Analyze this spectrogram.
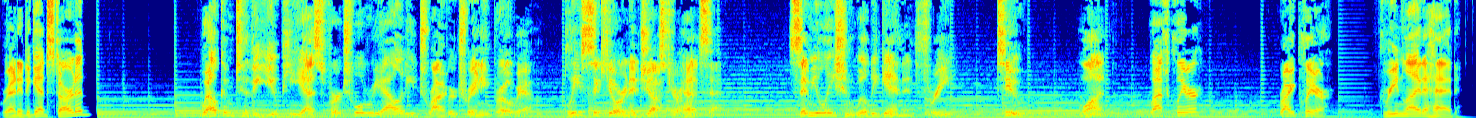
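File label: positive friendly immersive instruction; ups vr driver training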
